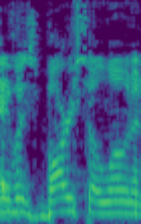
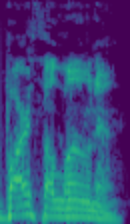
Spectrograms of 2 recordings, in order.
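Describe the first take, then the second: First: Barcelona with an ordinary s sound; plain pronunciation. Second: Barcelona with a th for the c; lisped pronunciation. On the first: Host answering how he handled the Olympics, plain s in Barcelona. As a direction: say Barcelona the American way, with an s. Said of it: "not Barcelona". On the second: Host naming the version he avoided, Barcelona with a th. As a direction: say Barcelona as Bar-thuh-lona. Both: Shown as a demonstration.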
